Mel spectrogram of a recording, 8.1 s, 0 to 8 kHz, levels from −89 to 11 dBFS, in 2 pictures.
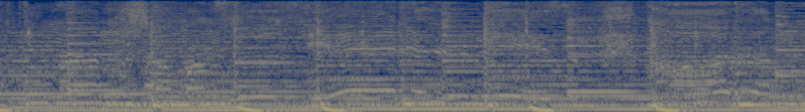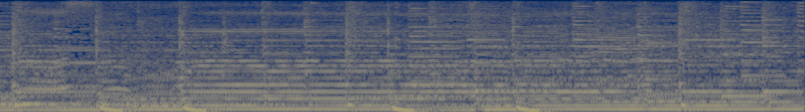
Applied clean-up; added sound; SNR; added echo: none; none; none; none.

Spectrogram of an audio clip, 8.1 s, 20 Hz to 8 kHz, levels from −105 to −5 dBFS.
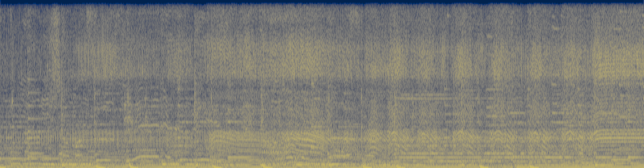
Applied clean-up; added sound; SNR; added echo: none; Tools; 3 dB; none.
